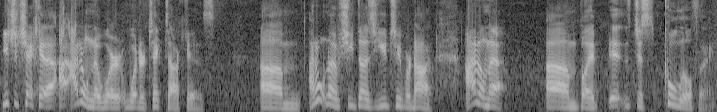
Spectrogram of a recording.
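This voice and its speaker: A man's voice: a little high, big pitch swings, a little slow, fairly bright tone, a little hiss or hum. A man streaming a game and chatting casually in a rambling, informal way. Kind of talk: casual livestream chat. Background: faint music.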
